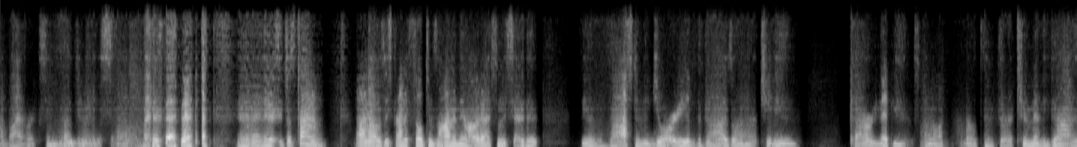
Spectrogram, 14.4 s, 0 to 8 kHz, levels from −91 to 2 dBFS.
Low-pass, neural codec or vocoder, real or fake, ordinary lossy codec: 7.2 kHz; codec, 44.1 kHz, 0.9 kbps, DAC; fake; Opus, 32 kbps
